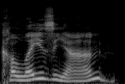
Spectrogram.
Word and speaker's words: chalazion: The next C condition is pronounced chalazion. I'll spell it for you. It's C-H-A-L-A-Z-I-O-N, a chalazion.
